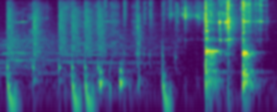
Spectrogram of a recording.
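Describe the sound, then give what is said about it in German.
Several glasses clink together in a toast in a quick, irregular cluster of sharp knocks, with a few brighter ringing chimes standing out near the end. “Prost”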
